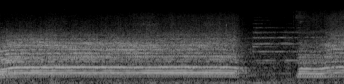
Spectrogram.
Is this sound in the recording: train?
yes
